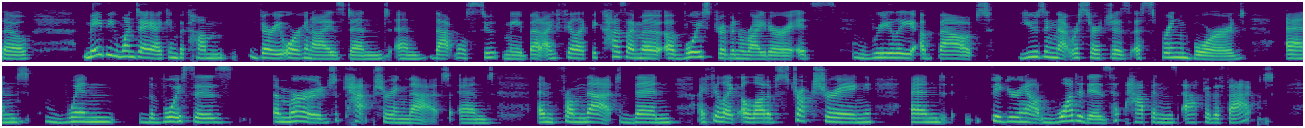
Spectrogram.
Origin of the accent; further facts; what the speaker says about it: Texas, United States; Well, I grew up in Texas, as you said. I was an only child, and I was a voracious reader.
